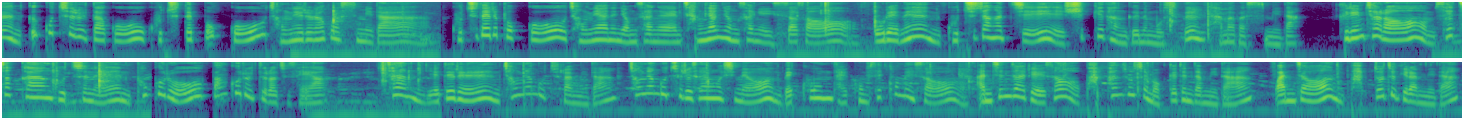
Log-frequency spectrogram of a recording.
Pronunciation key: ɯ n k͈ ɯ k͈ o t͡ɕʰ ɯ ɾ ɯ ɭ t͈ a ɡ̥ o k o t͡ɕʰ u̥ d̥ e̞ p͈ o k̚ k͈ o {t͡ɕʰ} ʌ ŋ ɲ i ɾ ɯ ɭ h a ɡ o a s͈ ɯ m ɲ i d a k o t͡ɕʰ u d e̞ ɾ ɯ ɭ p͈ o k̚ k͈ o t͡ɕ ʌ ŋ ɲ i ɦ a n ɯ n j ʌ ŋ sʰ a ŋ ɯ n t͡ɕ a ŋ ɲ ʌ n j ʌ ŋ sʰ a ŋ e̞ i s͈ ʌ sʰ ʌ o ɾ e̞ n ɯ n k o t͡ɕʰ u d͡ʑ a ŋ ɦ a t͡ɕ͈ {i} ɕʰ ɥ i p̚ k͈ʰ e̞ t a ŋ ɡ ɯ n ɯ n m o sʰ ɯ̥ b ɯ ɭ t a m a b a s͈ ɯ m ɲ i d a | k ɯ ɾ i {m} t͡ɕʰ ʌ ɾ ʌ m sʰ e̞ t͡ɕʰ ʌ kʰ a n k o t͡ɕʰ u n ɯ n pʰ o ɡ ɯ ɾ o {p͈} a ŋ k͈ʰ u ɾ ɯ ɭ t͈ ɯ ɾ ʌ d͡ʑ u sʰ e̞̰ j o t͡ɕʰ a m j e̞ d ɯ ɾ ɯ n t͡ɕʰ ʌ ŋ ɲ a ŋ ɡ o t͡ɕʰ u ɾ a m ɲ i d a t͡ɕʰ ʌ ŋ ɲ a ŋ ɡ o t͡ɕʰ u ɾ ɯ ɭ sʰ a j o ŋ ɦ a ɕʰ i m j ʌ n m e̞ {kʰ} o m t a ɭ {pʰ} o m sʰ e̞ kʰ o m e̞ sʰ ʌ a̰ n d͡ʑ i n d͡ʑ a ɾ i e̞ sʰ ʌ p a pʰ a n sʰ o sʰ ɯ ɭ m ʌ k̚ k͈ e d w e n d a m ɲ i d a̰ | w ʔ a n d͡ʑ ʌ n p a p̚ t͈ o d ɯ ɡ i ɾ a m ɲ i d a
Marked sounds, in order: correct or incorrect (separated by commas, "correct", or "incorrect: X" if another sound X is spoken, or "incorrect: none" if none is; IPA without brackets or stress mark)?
incorrect: t͡ɕ, correct, correct, correct, correct, incorrect: kʰ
